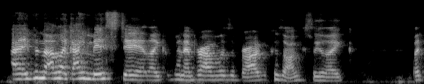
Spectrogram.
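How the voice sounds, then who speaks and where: A woman with a Spanish accent speaks in a bright, sharp tone with ordinary pitch variation. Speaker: student exchange alum. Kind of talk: interview. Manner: casual, filler-heavy.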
